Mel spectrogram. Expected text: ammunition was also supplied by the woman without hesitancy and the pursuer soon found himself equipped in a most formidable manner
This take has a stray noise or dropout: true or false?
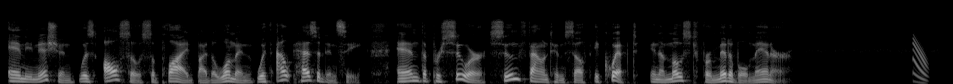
true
